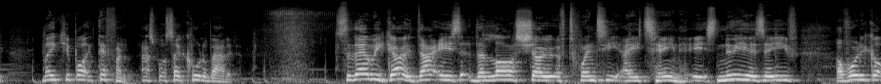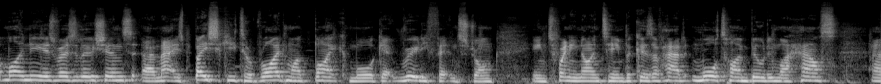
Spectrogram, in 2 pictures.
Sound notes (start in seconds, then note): 2.6 bike chain whirring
